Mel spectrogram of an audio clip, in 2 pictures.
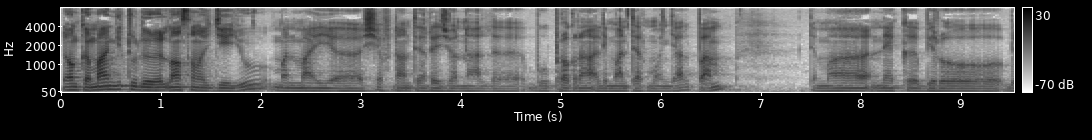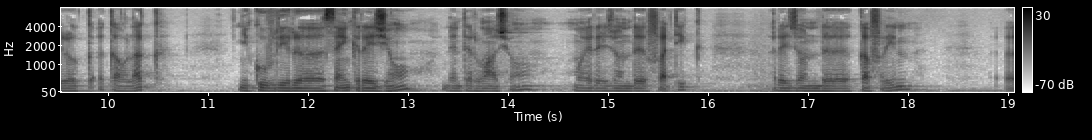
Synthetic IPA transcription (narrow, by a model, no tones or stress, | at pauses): dɔ̃ŋkmaŋɡitudəlãːsanɐɟeɟumɐnmajəʃɛfdãntɛ̃ɾeʒɔnalbupɾoɡɾãma̰limãntɛːɾmɔ̃ɲɟalpam | tɛmɐnɛkːəbiɾobiɾokawlɐk | ɲikuvɾiːɾsɛ̃ŋkreʒɔ̃dɛ̃ntɛɾvãsjɔ̃mɔjɾeʒɔ̃ndəfa̰tik | reʒɔ̃ndəkafɾin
